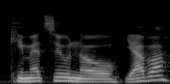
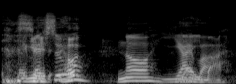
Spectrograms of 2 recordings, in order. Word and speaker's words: Kimetsu no Yaiba: say it like you say when you speak in Spanish, like Say, Kimetsu no Yaiba.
